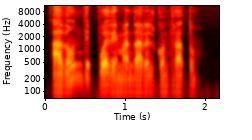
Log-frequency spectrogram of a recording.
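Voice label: where to can you send the contract, Spanish, male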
